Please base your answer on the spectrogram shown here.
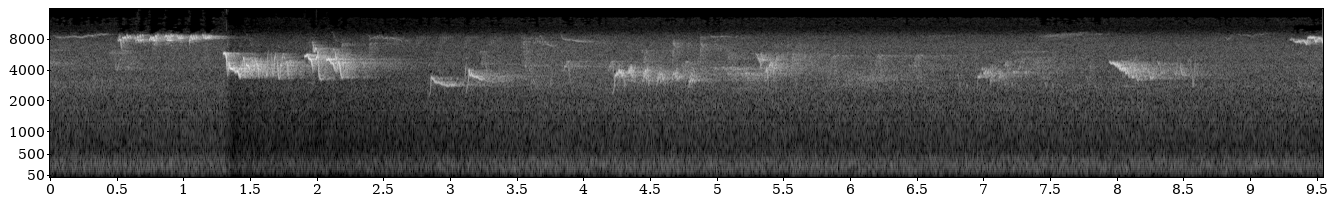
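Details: European robin singing in a wooded setting, a series of high, thin, warbling phrases with varied pitch, separated by short pauses, over a faint steady background hiss.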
